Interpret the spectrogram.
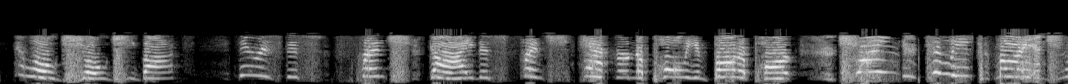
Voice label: Voicemail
